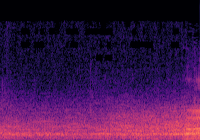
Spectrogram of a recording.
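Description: Football stadium crowd noise in a covered dome, a steady din that grows a little louder toward the end as a running play unfolds.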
